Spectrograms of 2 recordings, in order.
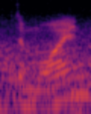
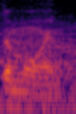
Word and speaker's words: Des Moines: i-80 values you know is that how you pronounce it des moines des moines no it's not as moist as i was saying des moines there's only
